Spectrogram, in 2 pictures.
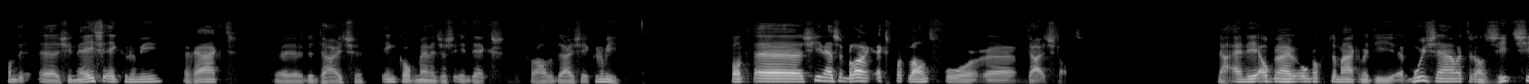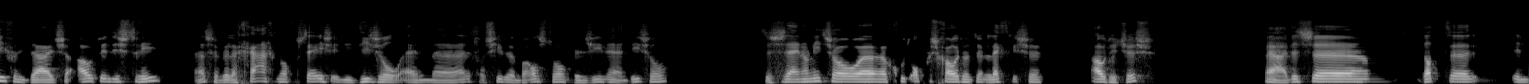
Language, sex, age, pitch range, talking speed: Dutch, male, 50-69, 105-130 Hz, 155 wpm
